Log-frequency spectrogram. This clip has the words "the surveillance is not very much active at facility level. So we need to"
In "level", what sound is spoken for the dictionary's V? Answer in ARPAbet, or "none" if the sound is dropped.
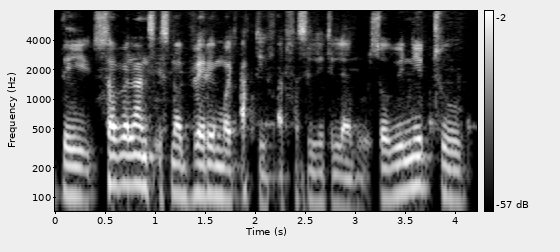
V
